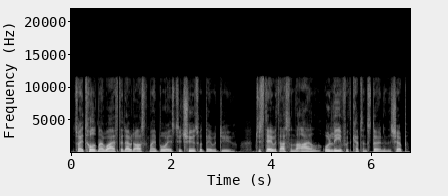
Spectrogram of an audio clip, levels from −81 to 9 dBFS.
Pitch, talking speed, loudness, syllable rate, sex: 125 Hz, 275 wpm, -19 LUFS, 6.0 syllables/s, male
